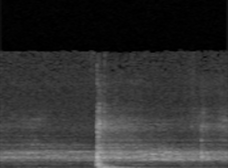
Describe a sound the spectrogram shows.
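A puck bangs hard against the boards.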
